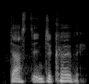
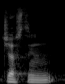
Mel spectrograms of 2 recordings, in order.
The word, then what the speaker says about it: Dustin Jacoby: Yeah, You've got his name wrong every time. I swear. Dustin Jacoby. You said Justin. Justin Jacoby. Dustin Jacoby.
